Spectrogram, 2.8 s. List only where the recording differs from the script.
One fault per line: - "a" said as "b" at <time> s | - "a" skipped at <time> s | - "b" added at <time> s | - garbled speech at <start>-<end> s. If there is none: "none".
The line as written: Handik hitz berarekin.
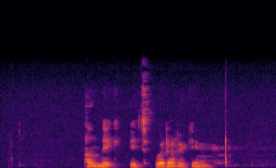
none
